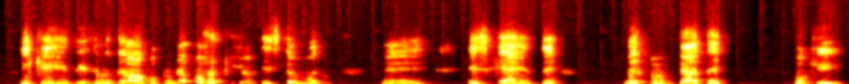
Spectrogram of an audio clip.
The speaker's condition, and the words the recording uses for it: Cerebral palsy. Si me dio dificultad Ese el habla y siendo conferencista, eso como que no, como que un futbolista sin pierna, como que no tiene muy que sin embargo, bien.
